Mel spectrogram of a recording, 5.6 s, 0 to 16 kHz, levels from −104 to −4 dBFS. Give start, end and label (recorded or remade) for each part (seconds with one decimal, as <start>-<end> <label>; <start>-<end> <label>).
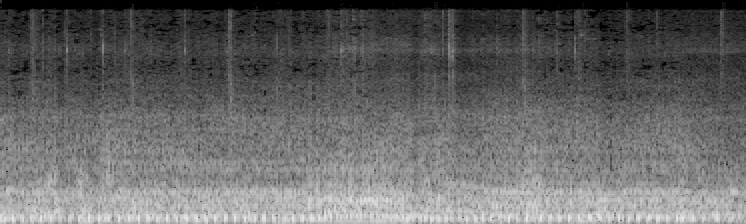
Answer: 0.0-2.8 recorded; 2.8-4.0 remade; 4.0-5.1 recorded; 5.1-5.6 remade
